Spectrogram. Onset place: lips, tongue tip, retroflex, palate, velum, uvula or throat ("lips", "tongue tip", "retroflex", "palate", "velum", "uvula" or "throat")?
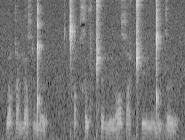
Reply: uvula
